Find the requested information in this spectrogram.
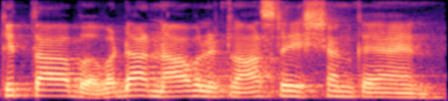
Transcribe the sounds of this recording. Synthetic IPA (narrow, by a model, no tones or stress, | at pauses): kɪt̪aːbʋɐɗanaːʋəlʈɾãːsleːʃənkɐjaːɦɪnɪ̆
